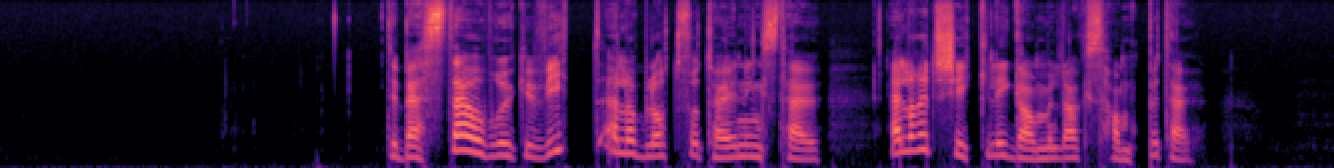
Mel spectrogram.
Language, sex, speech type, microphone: Norwegian, female, read, Sennheiser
